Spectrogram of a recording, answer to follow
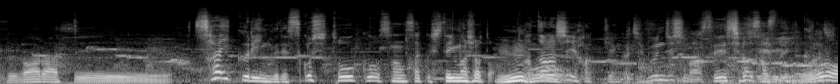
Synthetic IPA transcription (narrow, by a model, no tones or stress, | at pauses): sɨbaɾaɕiː | saikɯ̟ɾʲĩŋɡɯ̟d̪e̞sɨ̥ko̞ɕi̥t̪ʰo̞ːkɯ̟o̞sãɰ̃sakɯ̟ɕi̥t̪e̞imaɕ̬o̞ːt̪o̞at̪aɾaɕiːhakːẽ̞ŋɡad͡ʑibɯ̟̃ɲ̟d͡ʑiɕĩŋase̞ːɕiosae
